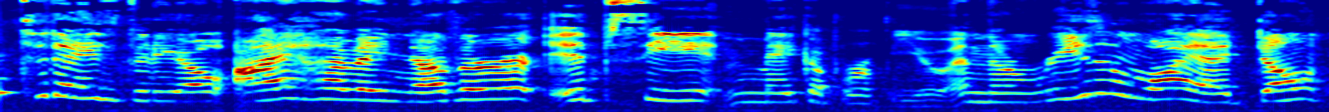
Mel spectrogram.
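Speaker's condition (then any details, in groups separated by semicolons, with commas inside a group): Cerebral palsy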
